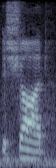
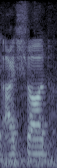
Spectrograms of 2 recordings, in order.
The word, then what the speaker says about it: Ishod: It's actually pronounced Ishod, but I know a lot of people say Ishod.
